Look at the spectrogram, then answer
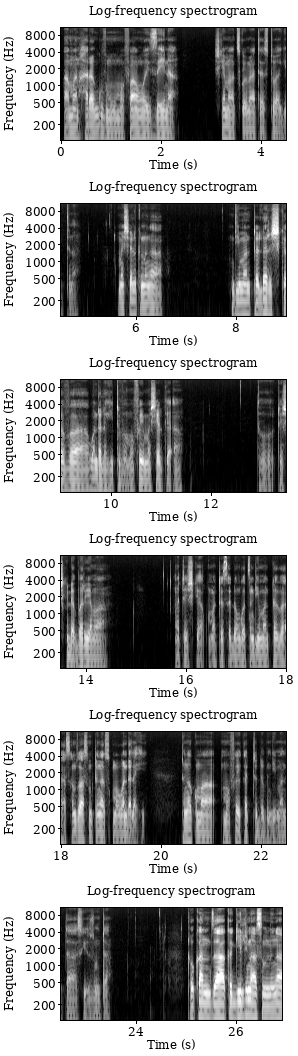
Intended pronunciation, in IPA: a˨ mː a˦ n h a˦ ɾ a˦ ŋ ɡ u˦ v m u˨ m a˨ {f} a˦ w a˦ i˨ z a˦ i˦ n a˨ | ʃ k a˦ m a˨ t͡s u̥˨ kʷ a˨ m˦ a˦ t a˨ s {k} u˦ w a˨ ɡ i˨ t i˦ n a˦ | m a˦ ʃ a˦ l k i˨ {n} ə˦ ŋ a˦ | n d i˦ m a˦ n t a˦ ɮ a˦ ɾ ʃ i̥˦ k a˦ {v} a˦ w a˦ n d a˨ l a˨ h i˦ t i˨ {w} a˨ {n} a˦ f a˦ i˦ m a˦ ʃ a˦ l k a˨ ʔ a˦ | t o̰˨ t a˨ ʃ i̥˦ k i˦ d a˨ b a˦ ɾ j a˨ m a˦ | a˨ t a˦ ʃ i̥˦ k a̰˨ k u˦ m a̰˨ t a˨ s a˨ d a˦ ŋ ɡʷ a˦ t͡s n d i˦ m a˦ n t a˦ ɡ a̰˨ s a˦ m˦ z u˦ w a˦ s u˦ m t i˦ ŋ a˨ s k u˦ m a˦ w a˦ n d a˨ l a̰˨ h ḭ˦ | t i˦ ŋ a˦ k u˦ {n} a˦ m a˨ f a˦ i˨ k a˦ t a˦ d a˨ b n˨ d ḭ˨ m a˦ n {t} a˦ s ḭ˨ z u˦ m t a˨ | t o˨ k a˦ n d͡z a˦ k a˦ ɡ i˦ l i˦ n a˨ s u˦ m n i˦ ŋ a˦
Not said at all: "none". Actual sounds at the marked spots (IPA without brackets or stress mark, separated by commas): f, t, n, v, v, m, m, t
